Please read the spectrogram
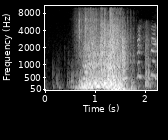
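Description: A loud, heavy rumbling crash starts about half a second in and lasts just over a second before dying away.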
